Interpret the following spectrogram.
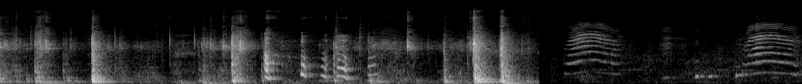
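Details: Pet cat's two clear, arching meows at the end, following a stretch of clattering knocks and bumps.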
